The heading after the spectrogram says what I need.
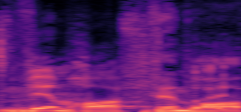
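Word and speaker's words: Wim Hof: want to dig further is whm Hoff which is spelled w Vim hoffm Hof but yeah whatever well and he basically I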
